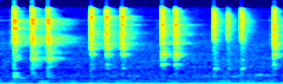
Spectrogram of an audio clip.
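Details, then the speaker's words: Hammer tap test on a workpiece clamped in a Siemens CNC machine, checking hardness: sharp, bright metallic taps in quick groups of two or three about a second apart, ringing briefly; hard, firmly clamped workpiece. "ini lumayan keras ini Saya biasanya ngetesnya dengan dipukul"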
